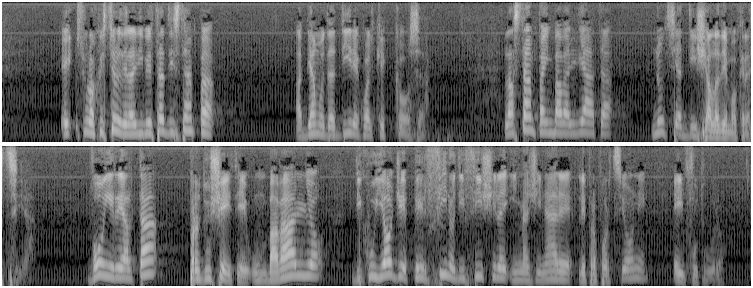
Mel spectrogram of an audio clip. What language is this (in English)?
Italian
